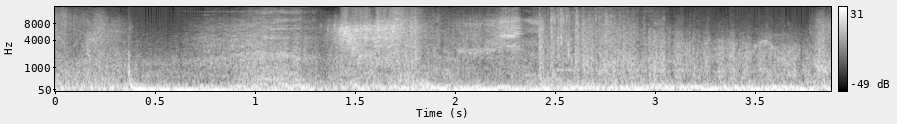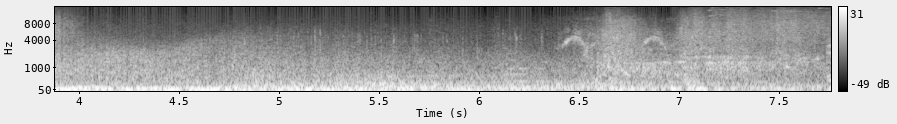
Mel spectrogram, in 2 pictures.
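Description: Loud, continuous blasts of the Incendio fire spell in Hogwarts Legacy, dense booming bursts packed one after another with no pause across the whole stretch.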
